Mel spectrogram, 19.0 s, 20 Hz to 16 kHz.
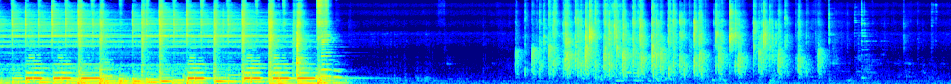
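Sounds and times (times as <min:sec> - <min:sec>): audience applauding: 0:10.3 - 0:16.6.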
